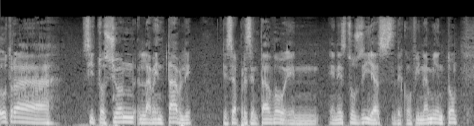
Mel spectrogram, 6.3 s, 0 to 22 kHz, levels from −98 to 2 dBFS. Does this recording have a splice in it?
no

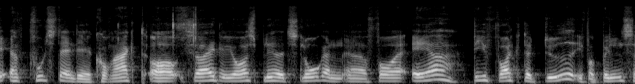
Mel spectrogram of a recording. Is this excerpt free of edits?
yes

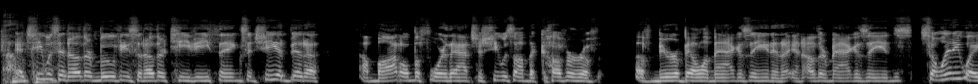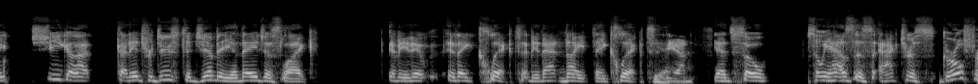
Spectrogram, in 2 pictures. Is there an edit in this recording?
no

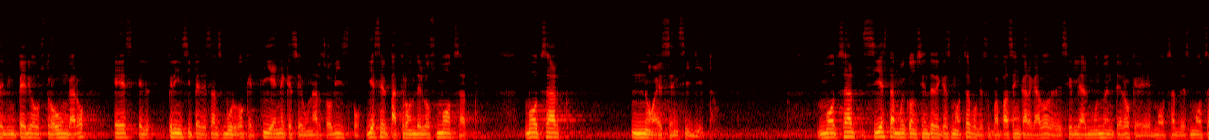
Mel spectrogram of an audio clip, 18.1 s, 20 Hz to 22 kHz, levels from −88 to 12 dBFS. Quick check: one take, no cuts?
no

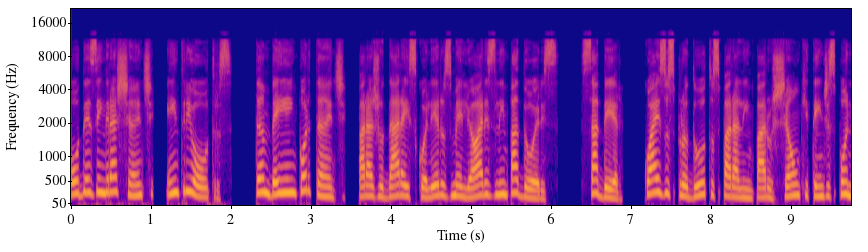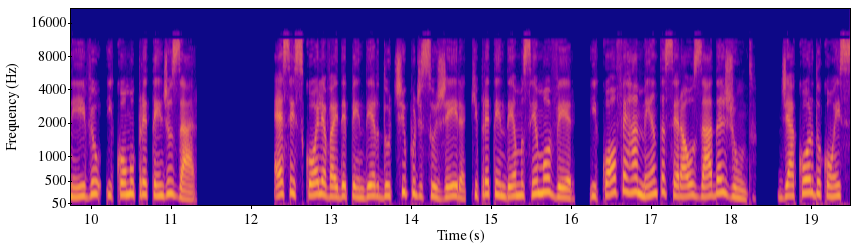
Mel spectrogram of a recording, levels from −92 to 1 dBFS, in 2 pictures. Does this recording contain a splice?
yes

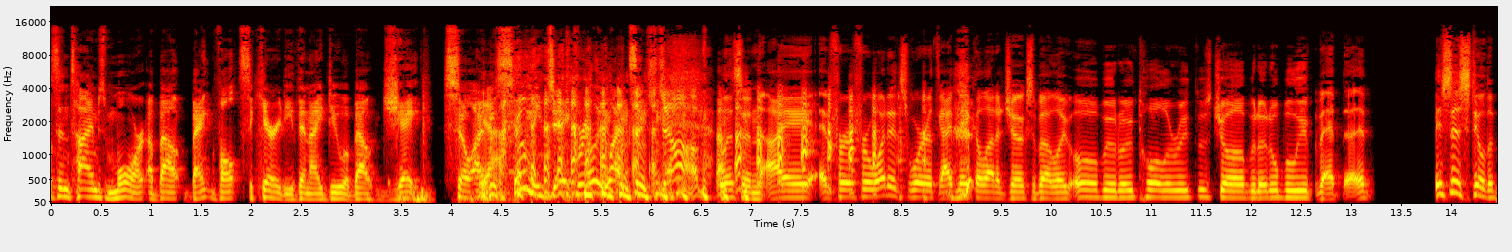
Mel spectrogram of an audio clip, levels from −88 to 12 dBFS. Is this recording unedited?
no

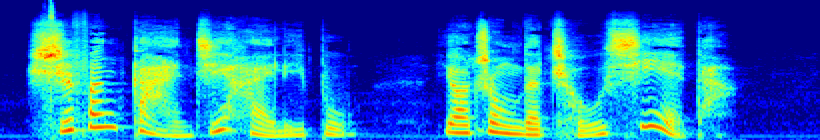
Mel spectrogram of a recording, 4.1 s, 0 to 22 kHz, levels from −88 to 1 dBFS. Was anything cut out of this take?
yes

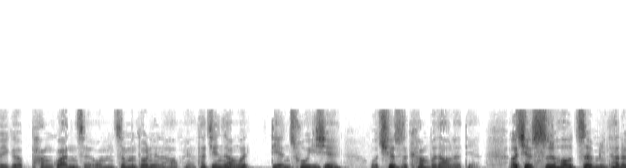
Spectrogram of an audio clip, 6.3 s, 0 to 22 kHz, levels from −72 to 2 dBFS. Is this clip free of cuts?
yes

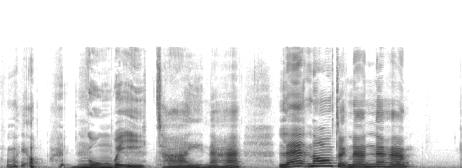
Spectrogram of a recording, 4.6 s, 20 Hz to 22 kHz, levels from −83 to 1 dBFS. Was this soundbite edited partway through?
no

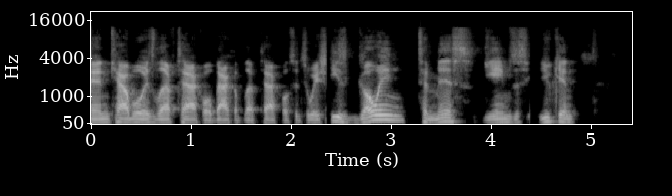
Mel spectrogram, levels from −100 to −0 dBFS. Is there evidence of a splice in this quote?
yes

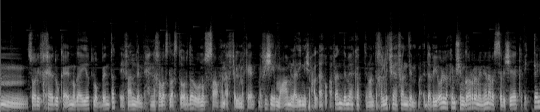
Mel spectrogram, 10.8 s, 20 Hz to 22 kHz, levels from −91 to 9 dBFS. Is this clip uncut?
no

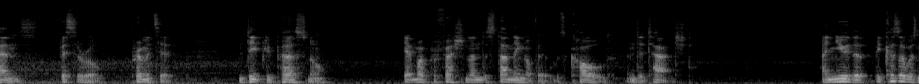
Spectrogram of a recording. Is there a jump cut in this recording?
no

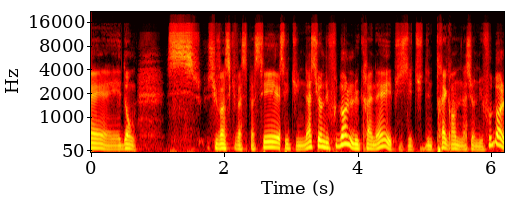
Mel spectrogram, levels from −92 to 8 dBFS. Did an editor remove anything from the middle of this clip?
yes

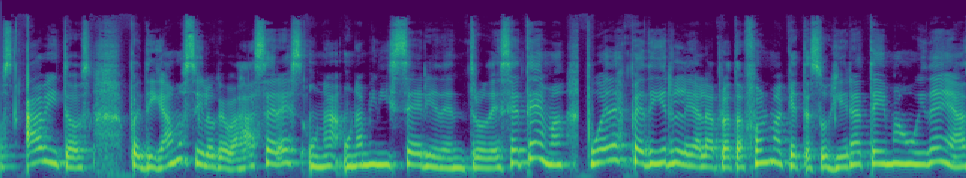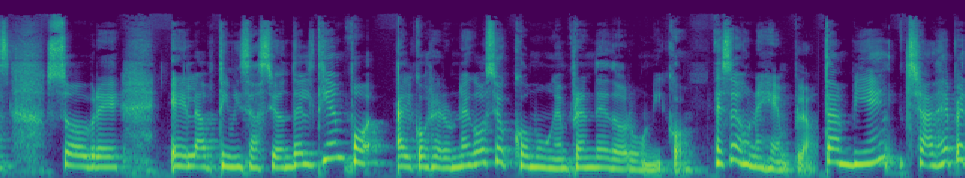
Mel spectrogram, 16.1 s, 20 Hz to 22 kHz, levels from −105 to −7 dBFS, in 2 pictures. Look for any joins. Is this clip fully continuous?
yes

